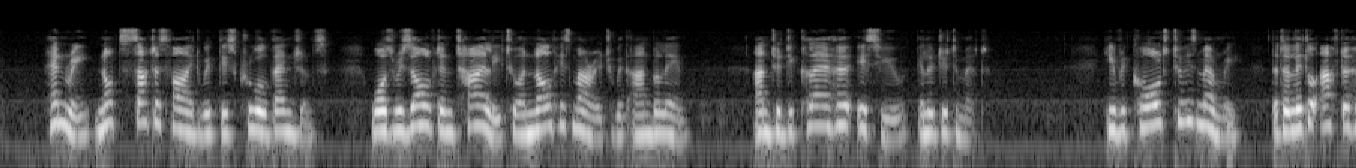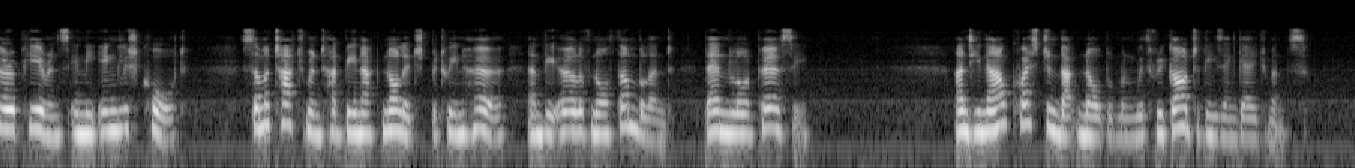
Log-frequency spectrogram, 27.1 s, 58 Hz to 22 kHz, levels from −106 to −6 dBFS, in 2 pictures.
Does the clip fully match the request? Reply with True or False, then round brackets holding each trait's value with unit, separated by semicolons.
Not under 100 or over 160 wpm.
True (140 wpm)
